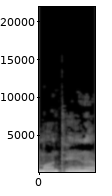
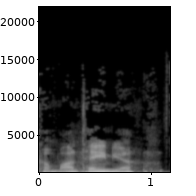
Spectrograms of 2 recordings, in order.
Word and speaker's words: Montana: While he was in security forces and stationed at Malmstrom Air Force Base in Montana. I probably fucked that up. – Montana. – My bad. – You said that wrong.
